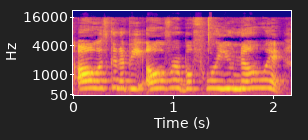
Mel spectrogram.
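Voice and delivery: a hint of a brave seven-year-old; light mock child reassuring herself; imitating Nova. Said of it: "She's like".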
